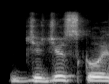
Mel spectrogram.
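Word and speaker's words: Dziadziuszko: And the oncologist in Poland, his name is Dr. Gadgeel. So it is spelled DZIAD again, ZIUSZKO. Gadgeel is how we call him.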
